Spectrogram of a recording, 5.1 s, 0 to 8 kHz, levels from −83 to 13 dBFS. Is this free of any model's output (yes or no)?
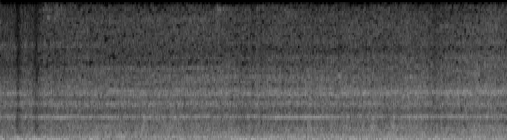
yes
